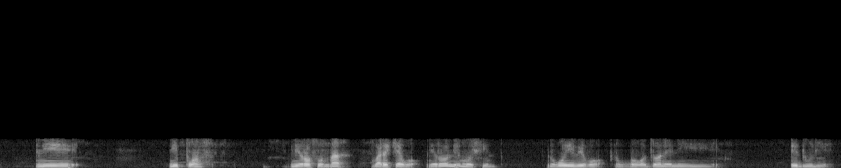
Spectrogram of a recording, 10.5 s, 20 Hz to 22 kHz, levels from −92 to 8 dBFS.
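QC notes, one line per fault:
Throughout: GSM full-rate codec. The sound is confined to roughly 250 Hz to 3.7 kHz with a plainly audible buzzy, gravelly roughness. This comes from a pulse-driven vocal-tract model that keeps only sparse excitation, which fits a 13 kbps full-rate coder.
0.84–0.98 s, 4.08–4.15 s, 5.68–5.74 s, 7.76–7.90 s, 9.74–9.78 s: lost GSM frames. Gaps of 20 to 120 ms are bridged by repeating the last good frame, giving a brief metallic ring. The longest, at 7.76 s, loses six frames.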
